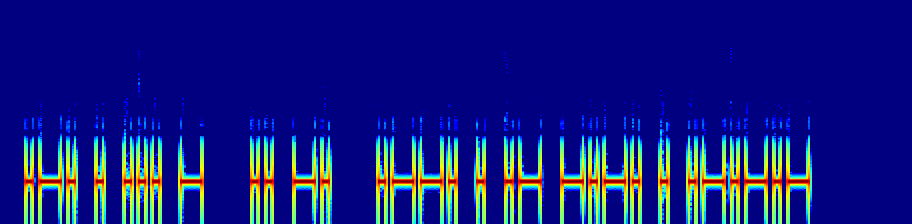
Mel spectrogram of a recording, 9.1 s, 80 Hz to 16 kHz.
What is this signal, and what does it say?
Morse code, heard as a keyed tone, about 17 wpm, 700 Hz. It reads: REST IN PEACE.
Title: Sentences from Top 1500 Words 17wpm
